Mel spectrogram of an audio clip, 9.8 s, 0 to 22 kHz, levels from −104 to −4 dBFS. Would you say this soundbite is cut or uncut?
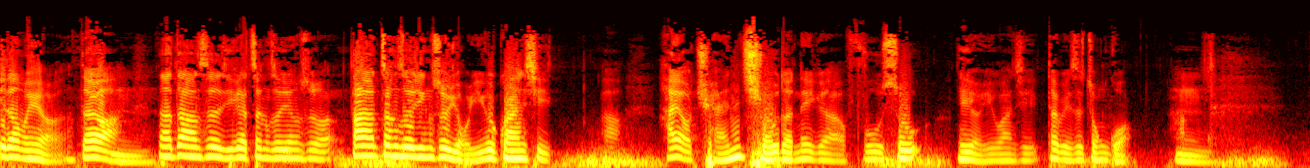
cut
